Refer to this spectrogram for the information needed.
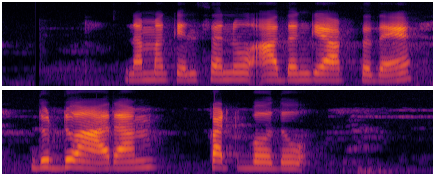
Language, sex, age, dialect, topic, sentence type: Kannada, female, 31-35, Central, banking, statement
